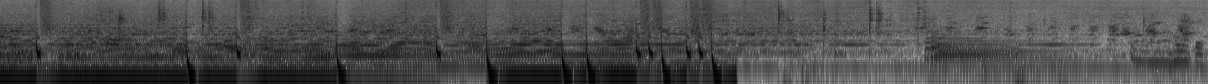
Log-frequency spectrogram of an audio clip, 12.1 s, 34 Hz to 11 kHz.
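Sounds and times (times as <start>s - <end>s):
meat sizzling in a wok: 0.0s - 12.0s.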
